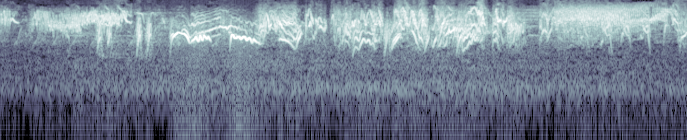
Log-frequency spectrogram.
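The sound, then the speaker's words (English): Several small birds visiting a backyard feeder chatter and call at once, a dense, busy mix of high chirps, twitters and quick sliding whistles that carries on without pause, with no voices. “The sights and sounds of birds visiting a feeder in the backyard or a local park can brighten our days during the darker months of the year.”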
